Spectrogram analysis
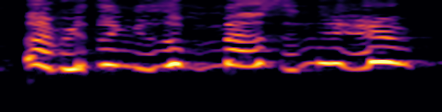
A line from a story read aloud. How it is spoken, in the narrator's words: cried the worm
